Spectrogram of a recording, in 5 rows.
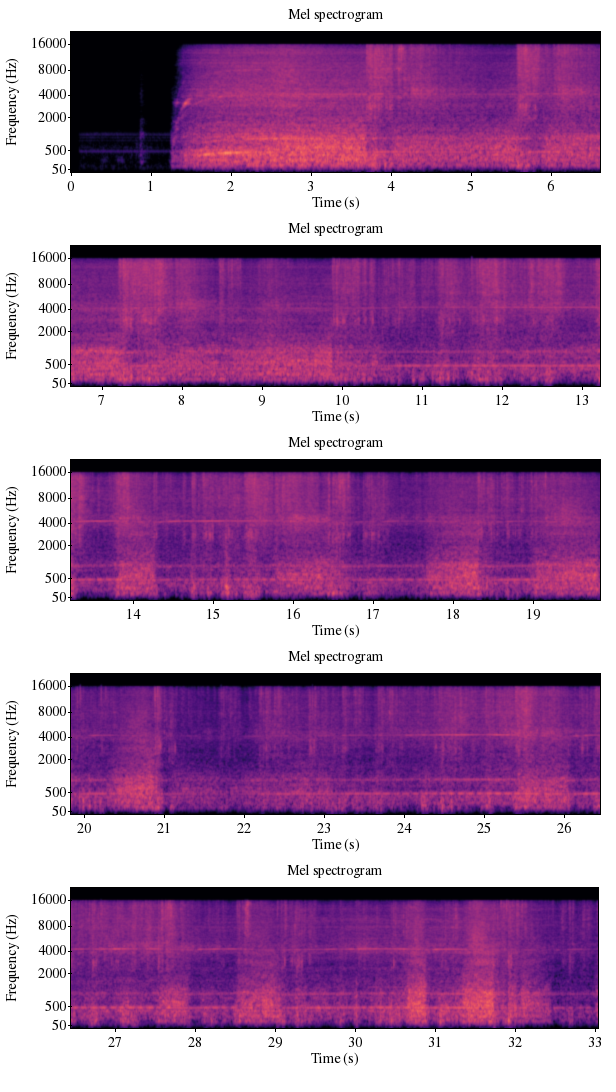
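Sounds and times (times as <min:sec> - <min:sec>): vacuum cleaner motor whine: 0:00.2 - 0:33.0
gravel rattling up a tube: 0:09.8 - 0:33.0.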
